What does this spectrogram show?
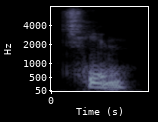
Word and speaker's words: Qin: His name literally translates to First Emperor of Qin. For those that are having trouble remembering how to pronounce it, think about the chin on our faces and you've got it pretty close. So, Qin was born in 259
